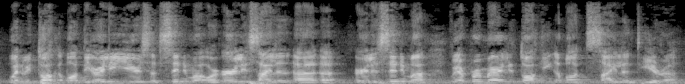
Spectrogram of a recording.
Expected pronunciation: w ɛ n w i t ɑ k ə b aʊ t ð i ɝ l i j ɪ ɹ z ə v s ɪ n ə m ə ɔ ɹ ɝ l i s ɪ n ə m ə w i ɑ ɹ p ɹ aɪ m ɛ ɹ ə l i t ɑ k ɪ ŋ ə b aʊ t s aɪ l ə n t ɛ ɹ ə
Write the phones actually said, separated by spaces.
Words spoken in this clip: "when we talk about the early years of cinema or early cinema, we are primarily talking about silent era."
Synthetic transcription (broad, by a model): w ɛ n w i t ɑ k ə b aʊ t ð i ɝ l i j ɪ ɹ s ə v s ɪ n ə m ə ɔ ɹ ɝ l i s ɪ n ə m ə w i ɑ ɹ p ɹ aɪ m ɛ ɹ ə l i t ɑ k ɪ ŋ ə b aʊ t s aɪ l ə n t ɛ ɹ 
